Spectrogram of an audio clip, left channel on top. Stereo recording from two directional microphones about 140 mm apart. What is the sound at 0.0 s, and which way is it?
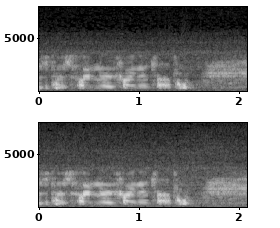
Speech, 35° left (ahead or behind).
